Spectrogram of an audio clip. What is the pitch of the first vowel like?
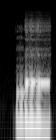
low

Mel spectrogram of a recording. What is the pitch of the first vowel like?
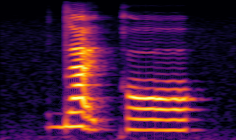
falling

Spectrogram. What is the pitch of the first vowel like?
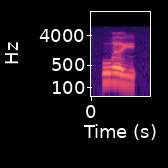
low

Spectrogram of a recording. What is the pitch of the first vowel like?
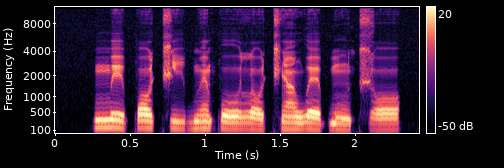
falling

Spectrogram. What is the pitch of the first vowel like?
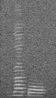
high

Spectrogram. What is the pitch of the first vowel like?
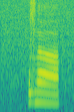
low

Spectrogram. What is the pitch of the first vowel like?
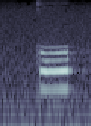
high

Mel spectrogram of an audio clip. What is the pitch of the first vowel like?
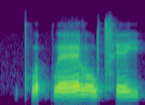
low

